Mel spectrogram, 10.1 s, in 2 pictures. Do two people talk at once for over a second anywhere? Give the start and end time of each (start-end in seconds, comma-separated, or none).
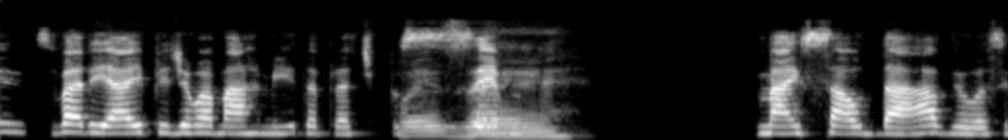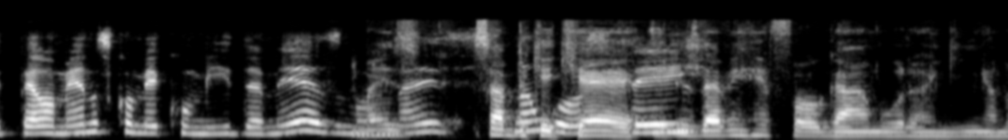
6.8-8.6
